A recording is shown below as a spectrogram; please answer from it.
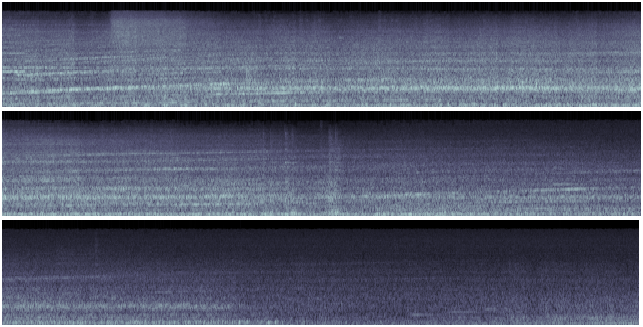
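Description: Hankyu electric train pulling out of the station. Its motor whine rises in pitch as it accelerates over a steady rumble of wheels on rail, then fades away over the last few seconds as the train leaves.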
